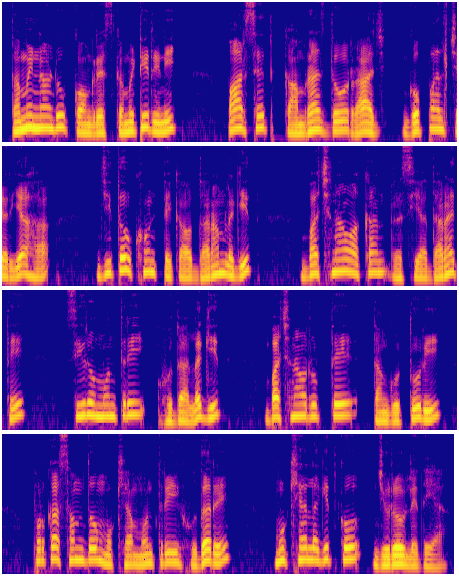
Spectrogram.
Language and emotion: Santali, neutral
